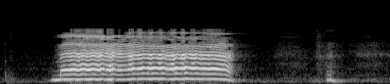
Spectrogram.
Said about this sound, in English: He says, "What is the bleating of this sheep I hear?" Oh, them. Well, the people wanted to keep them to sacrifice to God.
